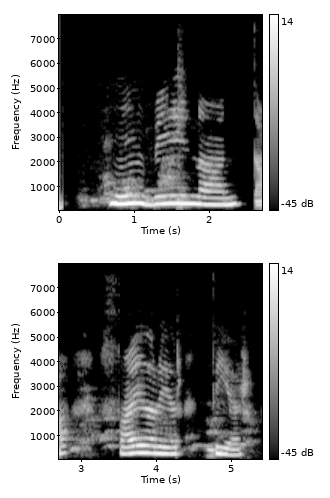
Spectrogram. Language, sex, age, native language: Icelandic, female, 9, Icelandic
